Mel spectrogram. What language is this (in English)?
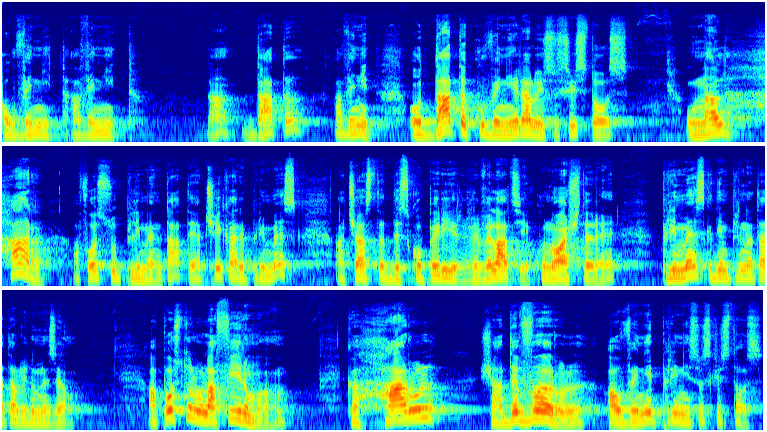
Romanian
